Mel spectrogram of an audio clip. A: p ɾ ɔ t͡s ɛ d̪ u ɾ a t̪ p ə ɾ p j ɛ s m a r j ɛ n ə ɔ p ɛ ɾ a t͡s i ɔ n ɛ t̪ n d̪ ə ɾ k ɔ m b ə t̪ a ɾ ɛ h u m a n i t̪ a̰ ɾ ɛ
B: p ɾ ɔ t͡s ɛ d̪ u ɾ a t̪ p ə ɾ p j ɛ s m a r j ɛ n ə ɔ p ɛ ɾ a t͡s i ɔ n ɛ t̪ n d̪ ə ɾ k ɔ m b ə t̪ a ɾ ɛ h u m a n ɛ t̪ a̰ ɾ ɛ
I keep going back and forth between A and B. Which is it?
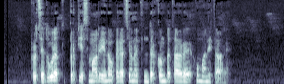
A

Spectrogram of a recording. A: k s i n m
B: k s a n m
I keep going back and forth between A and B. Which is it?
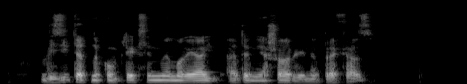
A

